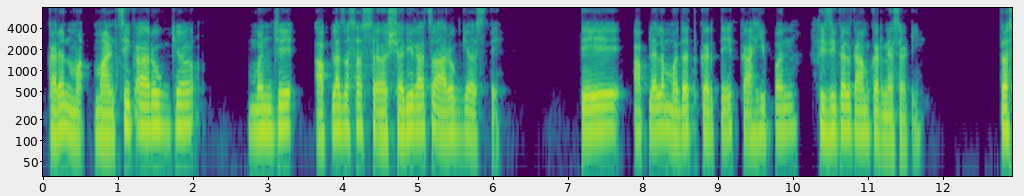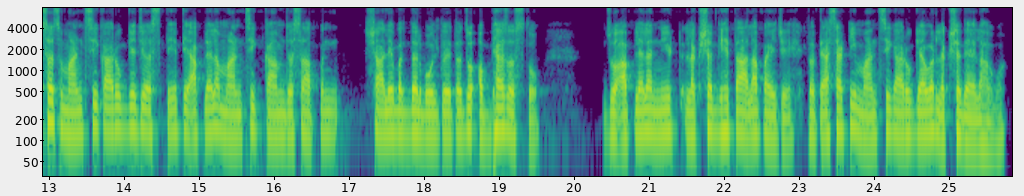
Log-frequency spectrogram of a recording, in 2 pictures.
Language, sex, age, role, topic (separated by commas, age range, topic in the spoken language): Marathi, male, 20-24, guest, शाळांमध्ये मानसिक आरोग्यावर लक्ष कसं द्यायला हवं?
